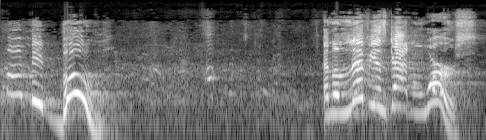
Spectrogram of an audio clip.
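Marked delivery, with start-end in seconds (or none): 0.1-0.9 mock outrage. Father outraged at his kids calling him Mommy Boo. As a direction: blow up at the babies, half laughing.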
